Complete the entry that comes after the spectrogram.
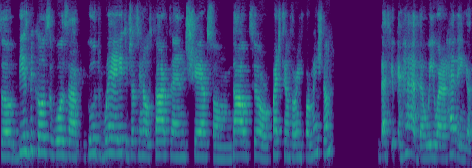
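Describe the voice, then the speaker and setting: A fairly slow pace in an Italian accent. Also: woman, medium pitch for a woman, fairly even intonation. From Italy. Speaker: hostel worker and network organizer. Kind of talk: webinar interview. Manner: halting, many fillers.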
